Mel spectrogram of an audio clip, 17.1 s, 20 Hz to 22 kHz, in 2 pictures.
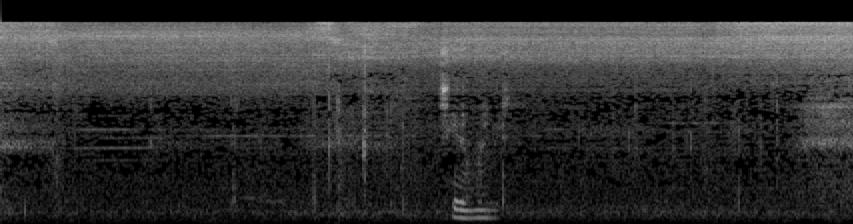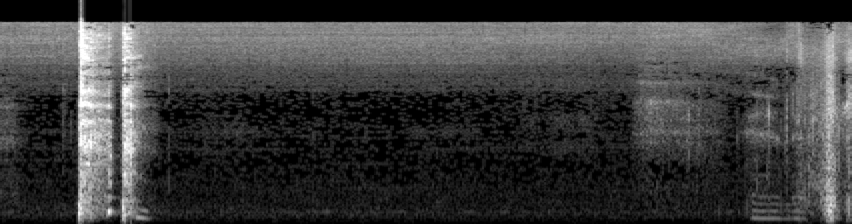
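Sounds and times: faint hiss: 0.0 - 17.0
person coughing: 9.3 - 10.1.

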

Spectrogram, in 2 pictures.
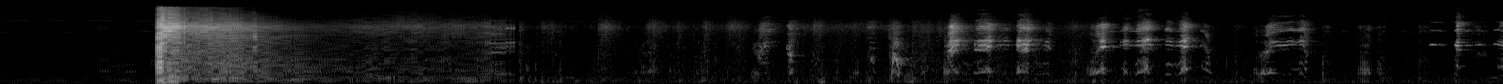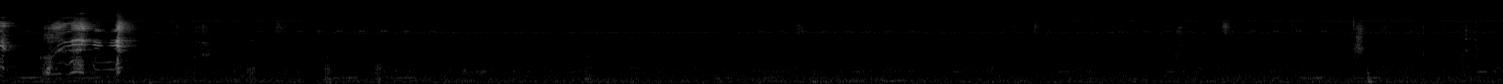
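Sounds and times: wild boar squealing: 8.8 - 13.2, 14.4 - 16.4.

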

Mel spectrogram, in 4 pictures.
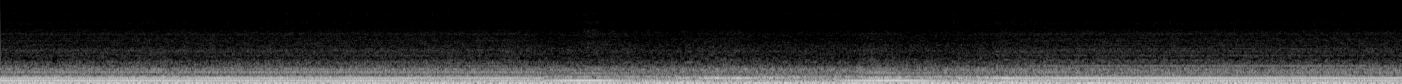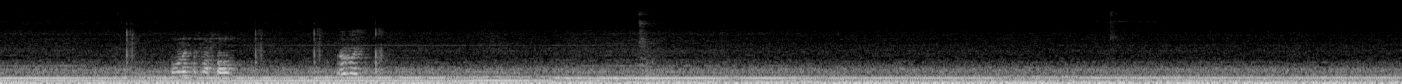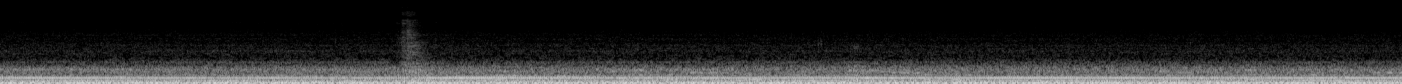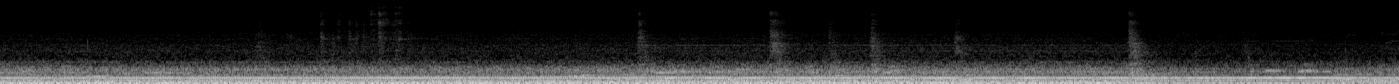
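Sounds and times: diesel engines droning: 0.0 - 56.0.

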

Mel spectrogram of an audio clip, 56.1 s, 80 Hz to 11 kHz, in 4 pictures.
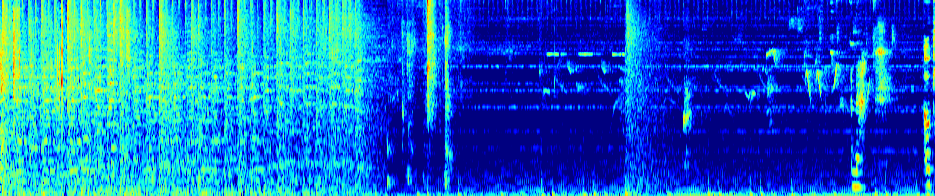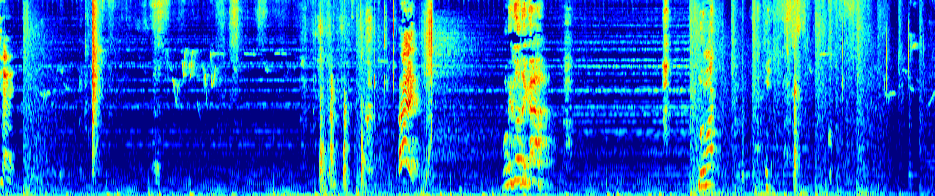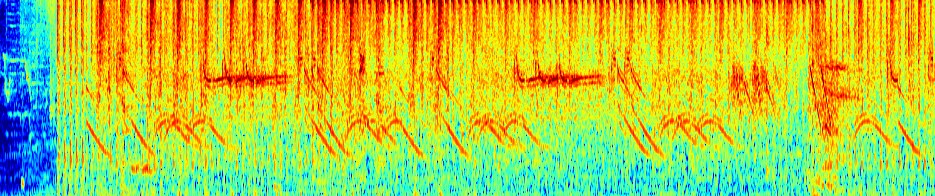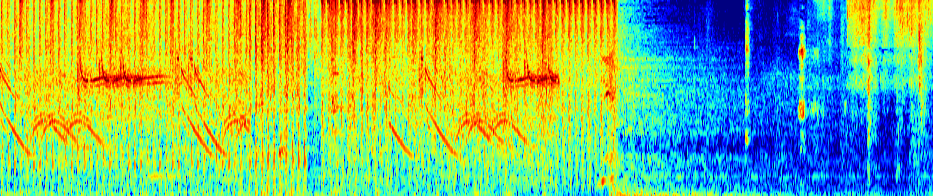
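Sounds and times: automatic gunfire: 28.9 - 51.4
rapid machine-gun fire: 28.9 - 51.4
whining ricochets: 29.3 - 46.7, 47.8 - 50.6.

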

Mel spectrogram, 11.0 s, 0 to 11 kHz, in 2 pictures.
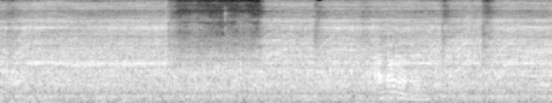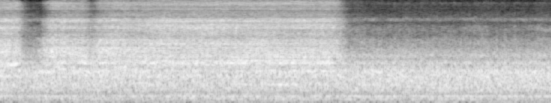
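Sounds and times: electric motors whirring: 0.0 - 9.1.

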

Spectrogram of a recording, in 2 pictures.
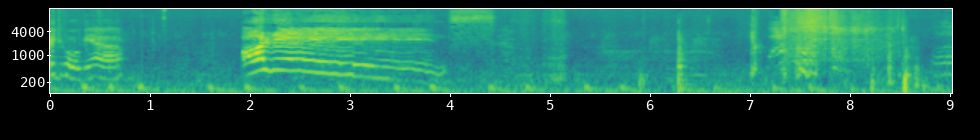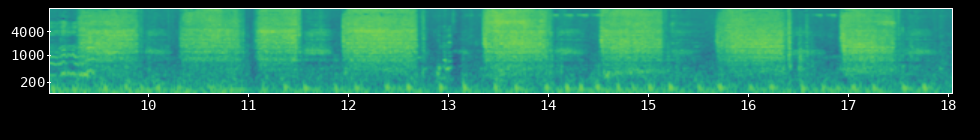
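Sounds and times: breaths blowing up balloon: 4.1 - 18.0.

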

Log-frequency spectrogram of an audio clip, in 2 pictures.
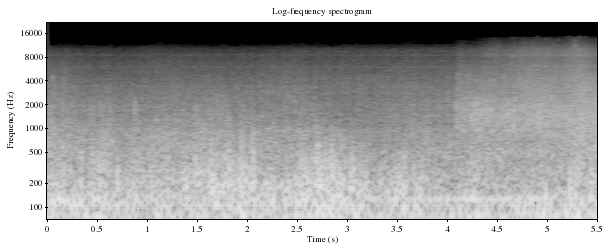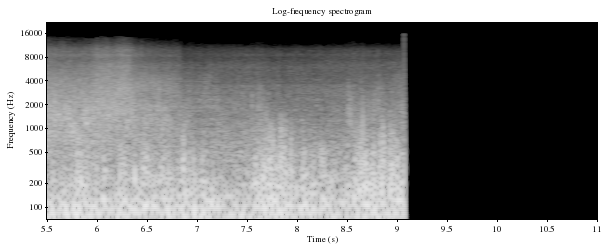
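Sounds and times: car engine rumbling: 0.0 - 9.1
wind on microphone: 0.0 - 9.1
tyres splashing through water: 3.7 - 7.4.

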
